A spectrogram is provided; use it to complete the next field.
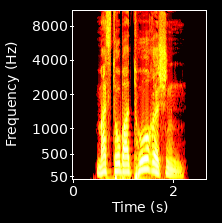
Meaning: inflection of masturbatorisch: 1. strong genitive masculine/neuter singular 2. weak/mixed genitive/dative all-gender singular 3. strong/weak/mixed accusative masculine singular 4. strong dative plural
- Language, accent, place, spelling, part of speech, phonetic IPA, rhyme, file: German, Germany, Berlin, masturbatorischen, adjective, [mastʊʁbaˈtoːʁɪʃn̩], -oːʁɪʃn̩, De-masturbatorischen.ogg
